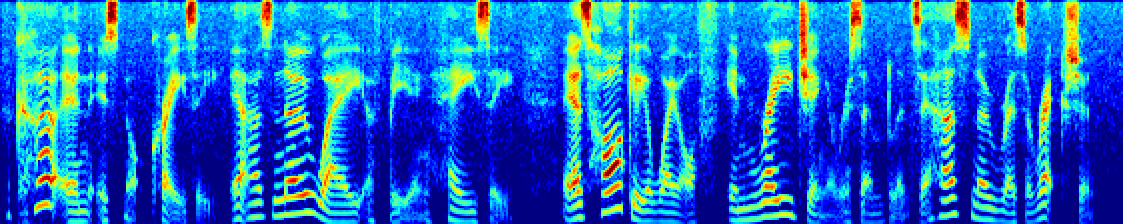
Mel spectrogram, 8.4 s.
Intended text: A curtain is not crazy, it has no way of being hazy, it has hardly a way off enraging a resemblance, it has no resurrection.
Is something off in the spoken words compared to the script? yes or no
no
